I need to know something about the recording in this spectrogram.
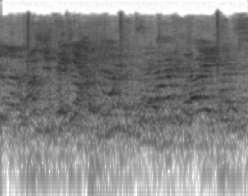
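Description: Overlapping chatter of a group of young people in a large hall, with a few short knocks of the Headis ball on the table.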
